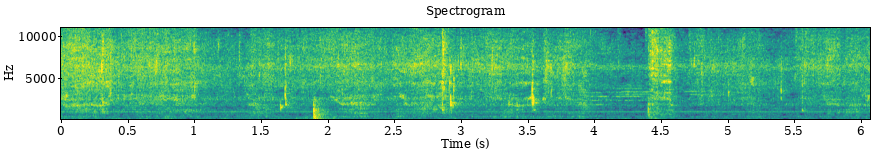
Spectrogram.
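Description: Raw chicken livers sizzling faintly in hot oil in a pan, with a few clinks of a spoon against the pan as they are stirred.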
